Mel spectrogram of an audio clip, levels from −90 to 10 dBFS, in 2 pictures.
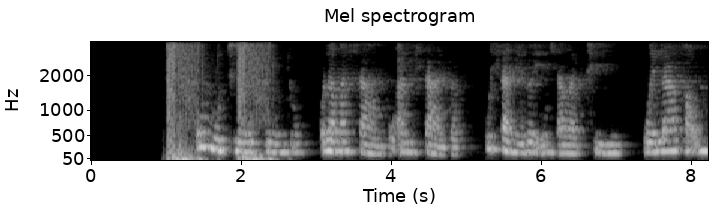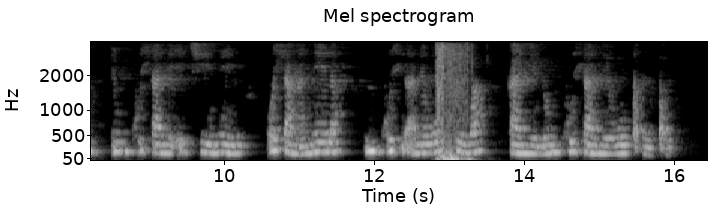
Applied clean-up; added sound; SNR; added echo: classical method WPE with log-MMSE.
